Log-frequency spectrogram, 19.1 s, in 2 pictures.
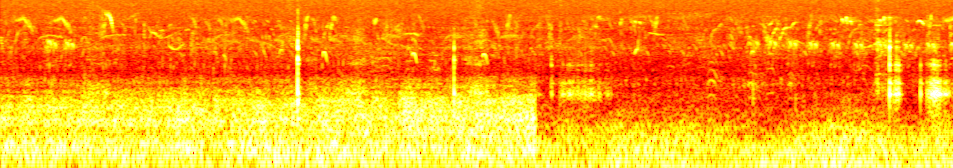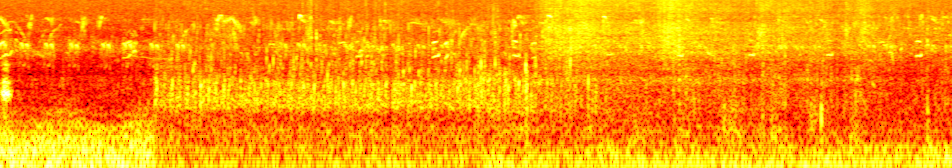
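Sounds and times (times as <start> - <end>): low rumble: 0.0 - 7.1
birds chirping: 0.0 - 19.0.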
